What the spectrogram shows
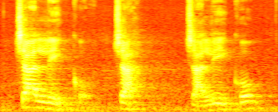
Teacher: dice el fonema africado palatal sordo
